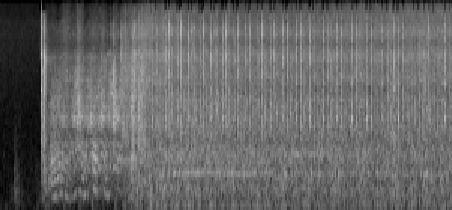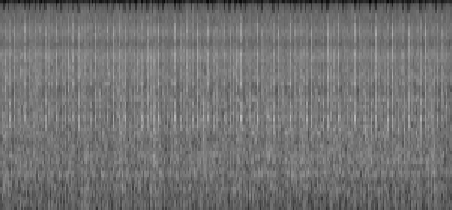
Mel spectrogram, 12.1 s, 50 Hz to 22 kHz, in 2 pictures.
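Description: A 1974 Jeep CJ5 six-cylinder engine cranks over and catches after a brief pause, then runs loud and steady with a rough, knocking idle close to the listener.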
